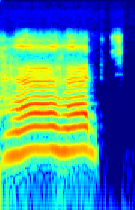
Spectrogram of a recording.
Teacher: Itu ya ee adnal halqi ya pangkal tenggorokan ya dekat pita suara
